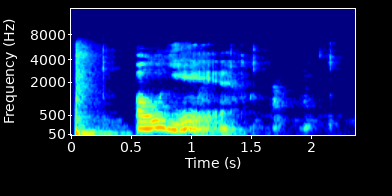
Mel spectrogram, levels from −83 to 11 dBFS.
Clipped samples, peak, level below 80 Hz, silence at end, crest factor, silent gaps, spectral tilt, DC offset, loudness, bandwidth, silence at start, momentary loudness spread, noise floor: under 0.1%; -8 dBFS; -38 dBFS; 0.65 s; 18 dB; none; -7.5 dB/octave; under 0.1%; -24 LUFS; 7 kHz; 0.05 s; 16 LU; -54 dBFS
